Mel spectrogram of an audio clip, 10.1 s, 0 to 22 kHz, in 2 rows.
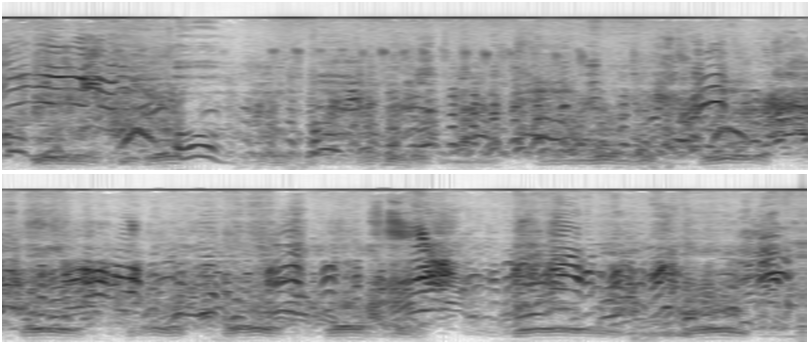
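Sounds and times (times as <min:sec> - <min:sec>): hyenas giggling and yelping: 0:00.0 - 0:10.0.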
